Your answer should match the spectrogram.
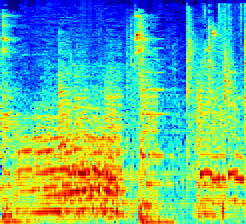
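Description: A cow mooing: one long call lasting about a second, over background music.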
